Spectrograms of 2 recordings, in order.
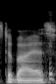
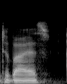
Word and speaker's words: Tobias: Oh, it's Tobias. It's Tobias, really? – Definitely Tobias.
